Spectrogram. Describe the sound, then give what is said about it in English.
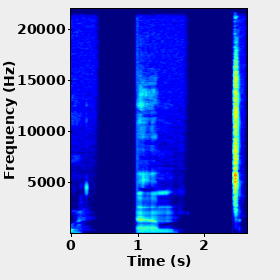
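A single long, croaky burp with a rough, buzzing tone lasts under a second and is clearly loud. It stands between brief other sounds, and a sharp click follows it. “Why do you keep burping? I only burped once.”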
